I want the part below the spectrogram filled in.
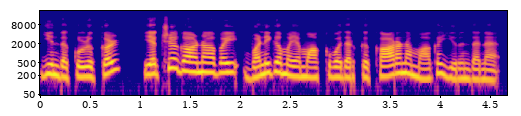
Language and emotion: Tamil, neutral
